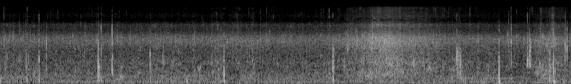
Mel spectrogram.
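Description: Heavy rain falling on floodwater, with the flood sloshing and rushing and many sharp raindrop taps close by. The water rush swells for about a second from roughly three and a half seconds in.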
